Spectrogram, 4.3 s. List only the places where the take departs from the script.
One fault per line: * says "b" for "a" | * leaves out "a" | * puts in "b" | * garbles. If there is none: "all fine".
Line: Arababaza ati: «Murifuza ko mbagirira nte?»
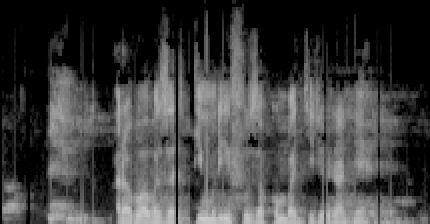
all fine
